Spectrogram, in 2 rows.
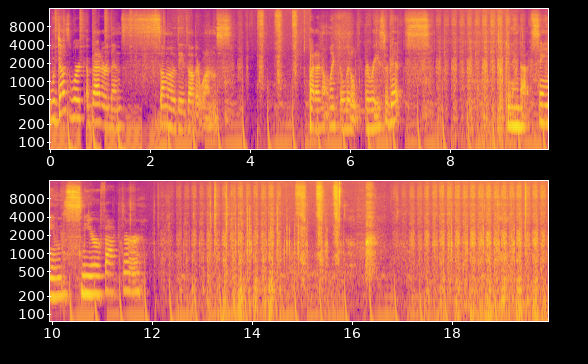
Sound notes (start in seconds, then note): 6.4 eraser rubbing; 11.9 eraser rubbing; 15.0 palm rubbing; 16.3 blows; 16.8 eraser rubbing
